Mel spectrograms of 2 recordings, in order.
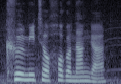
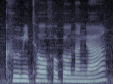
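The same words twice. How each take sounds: First: The stress is not on the last syllable. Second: The stress is on the last syllable. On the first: The speaker calls it wrong. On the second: The speaker calls it right.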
